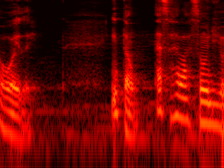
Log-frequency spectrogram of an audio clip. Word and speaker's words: Euler: respeito da relação de euler tá aqui se inscreve eu ler mas a gente pronuncia oi lê então essa relação de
